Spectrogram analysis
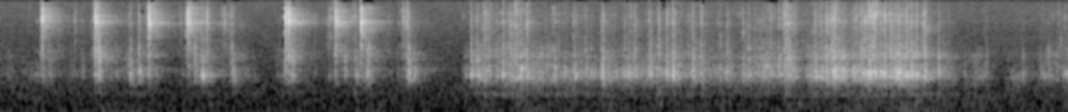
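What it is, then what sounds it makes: Mechanical keyboard with plastic keycaps. Fingertips of both hands type on a black mechanical keyboard with plastic keycaps and a metal top plate and frame, resting on a wooden desk. Separate, sharp, bright key clicks come first, then quicken into a dense, continuous clatter of rapid typing before easing off at the end.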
